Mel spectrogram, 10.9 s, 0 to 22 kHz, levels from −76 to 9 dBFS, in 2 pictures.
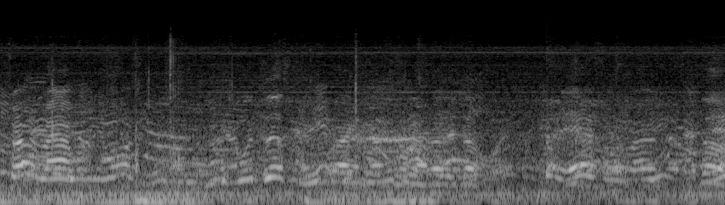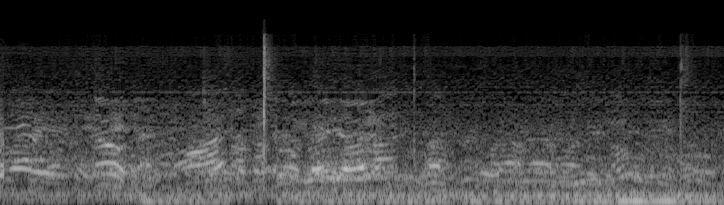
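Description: From 4.10 to 5.46 s there are chunks out of order: a block of about 0.34 s plays three blocks late, after the material that should follow it. Nothing is missing, but the sequence is scrambled across three hard joins. At 5.65 s the adaptive stream switches to a lower bitrate and stays there to the end. The change in quality is sudden, with no gap, and codec artefacts rise. The degradation is consistent with a step down from Opus at 64 kbit/s to 16 kbit/s. Inside that stretch, from 6.14 to 7.51 s, the same reordering recurs with another 0.34 s block three places late.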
